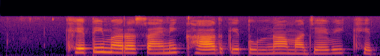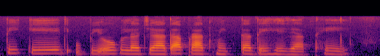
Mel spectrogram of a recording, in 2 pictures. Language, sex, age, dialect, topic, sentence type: Chhattisgarhi, female, 31-35, Northern/Bhandar, agriculture, statement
